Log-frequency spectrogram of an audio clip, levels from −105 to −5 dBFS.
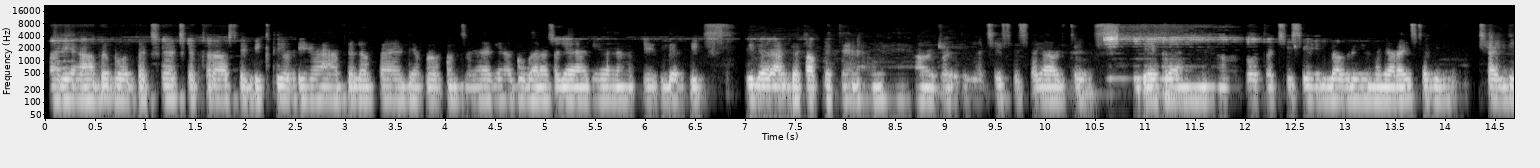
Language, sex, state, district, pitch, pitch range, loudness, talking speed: Hindi, male, Bihar, Gopalganj, 120 Hz, 115-120 Hz, -28 LUFS, 140 wpm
